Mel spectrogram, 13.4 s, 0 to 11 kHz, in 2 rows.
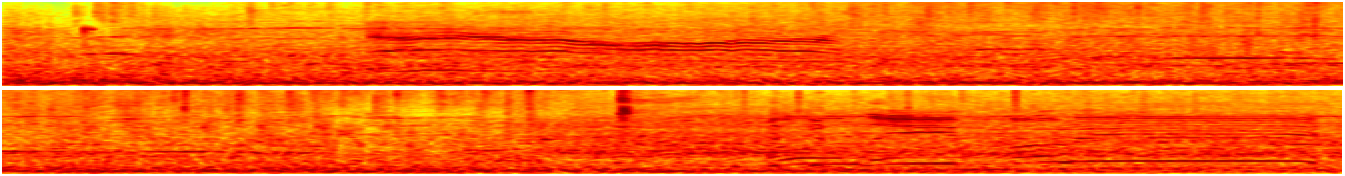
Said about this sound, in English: We're talking about the Starship launch, first ever test flight. Yep, basic Starship launch. 8, 7, 6, 5, 4, 3.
